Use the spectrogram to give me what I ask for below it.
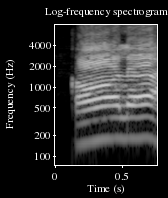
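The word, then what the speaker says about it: قال: Qala haddatsana. Coba lihat. Ini enggak ada tulisan qalanya enggak? Enggak ada kan? Tapi ahli hadis membacanya qala. Dibaca qala itu.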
